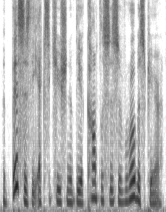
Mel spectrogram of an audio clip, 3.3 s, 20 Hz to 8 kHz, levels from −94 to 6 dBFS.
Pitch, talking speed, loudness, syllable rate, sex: 185 Hz, 180 wpm, -18 LUFS, 6.0 syllables/s, female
